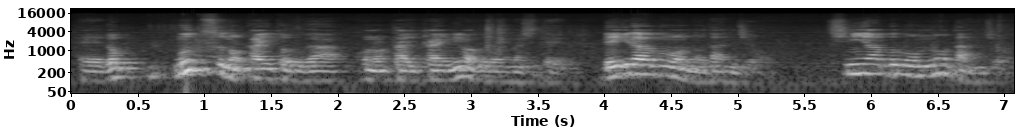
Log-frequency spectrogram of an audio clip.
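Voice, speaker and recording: A man's voice: mid-range voice, a little hiss or hum. An older man heading a professional sports association, speaking very politely and formally at a press conference, hesitating with fillers. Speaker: professional bowling association head. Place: indoor press conference room. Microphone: desk microphone. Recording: roomy, mic a bit distant.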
